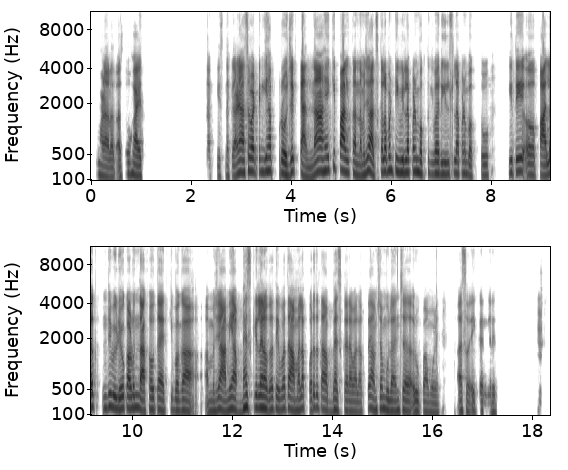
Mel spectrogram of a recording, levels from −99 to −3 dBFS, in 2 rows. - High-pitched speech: No, medium, 170 Hz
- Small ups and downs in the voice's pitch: No, average, 4.3 semitones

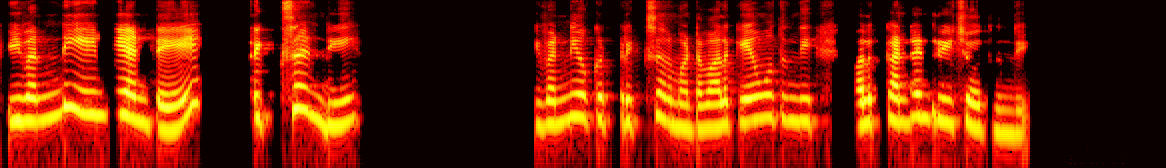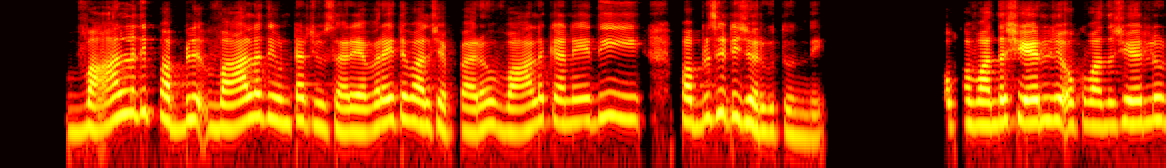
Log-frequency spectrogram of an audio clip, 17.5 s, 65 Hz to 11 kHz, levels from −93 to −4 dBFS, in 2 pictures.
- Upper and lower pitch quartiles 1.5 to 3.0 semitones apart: No, average, 3.7 semitones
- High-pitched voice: Yes, very high, 265 Hz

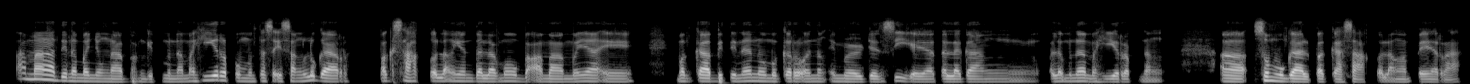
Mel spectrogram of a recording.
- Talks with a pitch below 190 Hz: Yes, medium, 140 Hz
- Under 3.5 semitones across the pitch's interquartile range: Yes, narrow, 2.5 semitones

